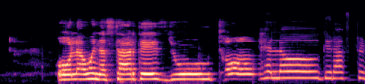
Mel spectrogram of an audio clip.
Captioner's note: speaks in foreign language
